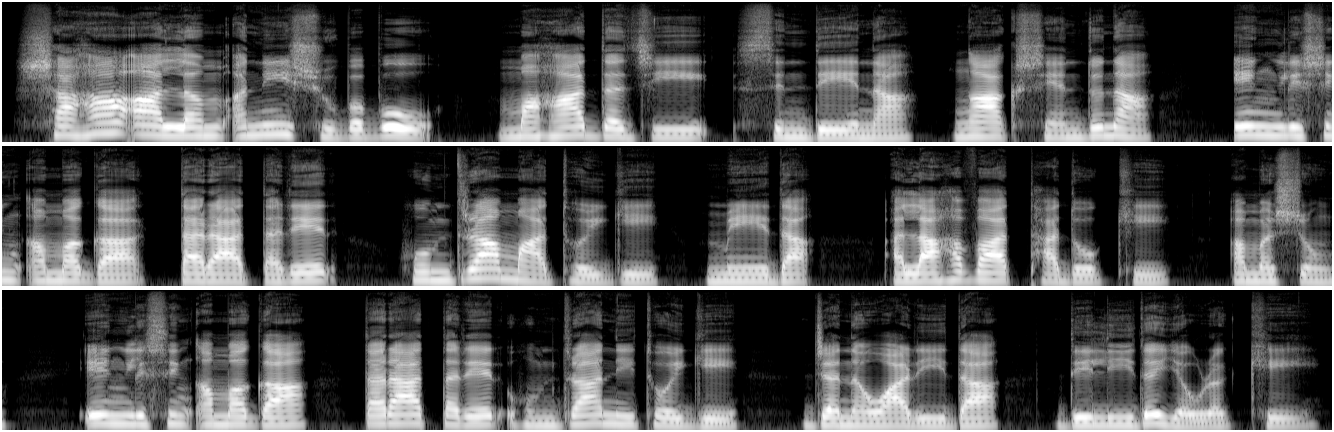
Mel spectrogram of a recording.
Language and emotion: Manipuri, neutral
